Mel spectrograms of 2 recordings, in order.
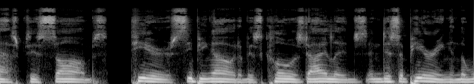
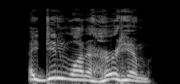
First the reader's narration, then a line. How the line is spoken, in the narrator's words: Ender cried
